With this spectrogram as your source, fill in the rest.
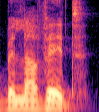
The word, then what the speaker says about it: beloved: really like two three beloved or beloved so the Beloved or beloved fub and there's no rule for that word it's just how you decide to pronounce it yeah well she's no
